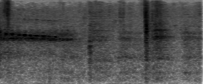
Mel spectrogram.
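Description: Near silence: faint room tone, with a thin high tone fading out in the first second and a couple of soft ticks.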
